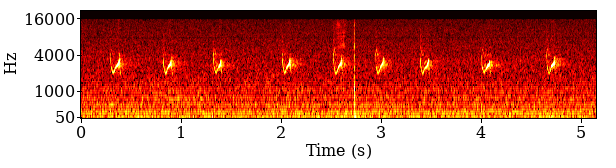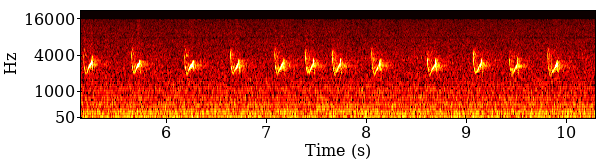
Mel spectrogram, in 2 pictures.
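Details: Eurasian nuthatch song from the Valle del Tiétar, Sierra de Gredos: a long run of some two dozen bright, clipped whistles, speeding up slightly midway, with one sharp click early on and soft hiss throughout.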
